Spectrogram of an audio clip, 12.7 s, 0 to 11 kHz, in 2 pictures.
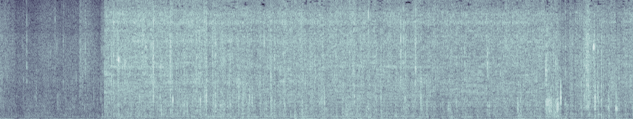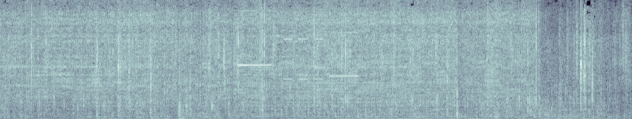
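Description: Mountain bike rolling over rough, rocky trail on Maxxis Forekaster 29x2.20 tyres at low pressure: steady rear-hub freewheel ratchet buzz with tyre rumble and rattle, and a few sharp knocks from the bike over rocks. The noise cuts in suddenly about a second in and drops near the end.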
